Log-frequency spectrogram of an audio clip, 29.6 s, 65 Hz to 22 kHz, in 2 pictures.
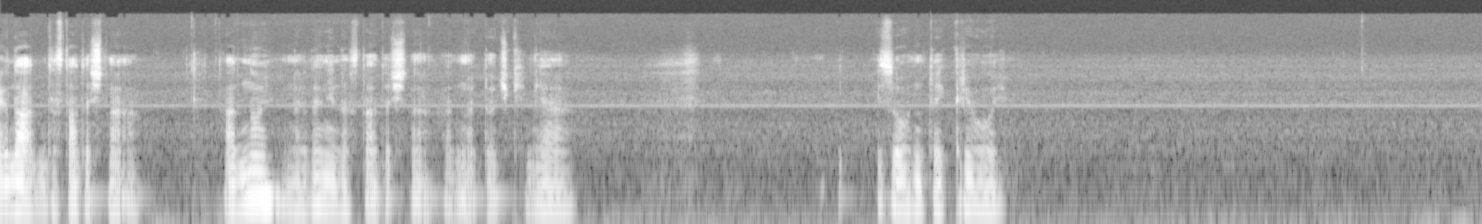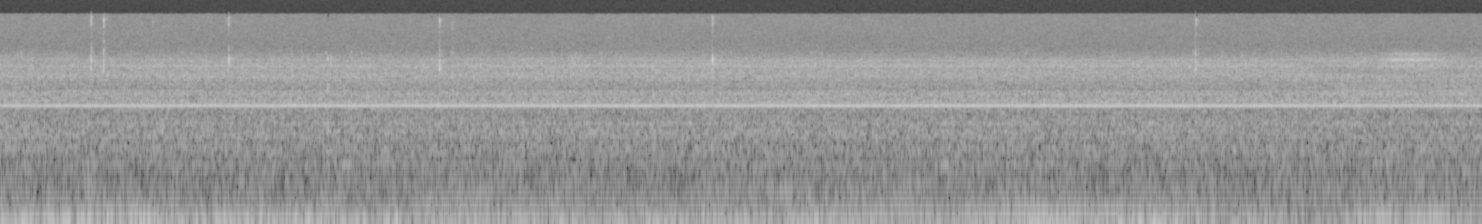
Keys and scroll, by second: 1.8 ctrl+z.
